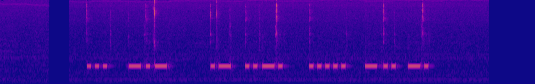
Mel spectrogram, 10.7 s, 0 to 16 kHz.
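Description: Morse code sidetone beeping from an MFJ-422D electronic keyer, keyed by hand with an iambic paddle. A single steady tone is sent in dits and dahs, and the groups read as the callsign AF5DN. Light clicks of the paddle contacts come with the keying, over a faint steady hum.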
